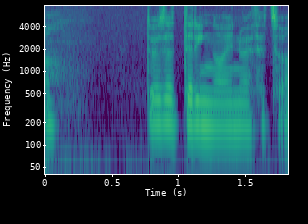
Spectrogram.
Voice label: "dringo", Welsh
